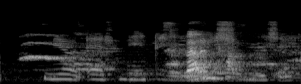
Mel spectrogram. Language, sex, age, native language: Icelandic, female, 9, Icelandic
